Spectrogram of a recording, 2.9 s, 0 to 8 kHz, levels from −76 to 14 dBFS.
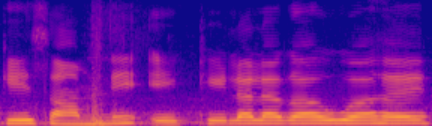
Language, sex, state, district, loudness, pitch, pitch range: Hindi, female, Madhya Pradesh, Katni, -12 LUFS, 210 Hz, 195-215 Hz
